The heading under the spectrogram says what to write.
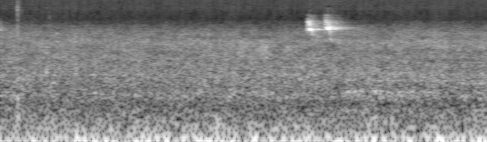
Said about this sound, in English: I have the birds above me.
